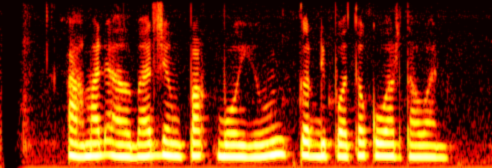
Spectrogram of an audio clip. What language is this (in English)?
Sundanese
